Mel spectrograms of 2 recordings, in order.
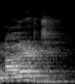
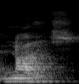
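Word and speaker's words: knowledge: आप क्या बोलते हैं नॉलेज नॉलेज नॉलेज नॉलेज तो यहां पर दी का उच्चारण बिल्कुल नहीं है लेकिन मित्रों जय पढ़ाया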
